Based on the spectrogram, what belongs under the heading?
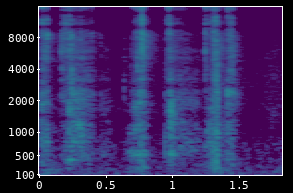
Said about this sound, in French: on peut même couper ici le plastique qui n'est pas collé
